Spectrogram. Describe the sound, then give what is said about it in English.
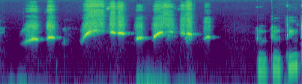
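A person whistles loudly and breathily right up against the microphone, a quick run of short, sliding notes over a few seconds, followed by a brief burst of voice at the end. “You know, you really don't want to do whistle into the mic.”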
